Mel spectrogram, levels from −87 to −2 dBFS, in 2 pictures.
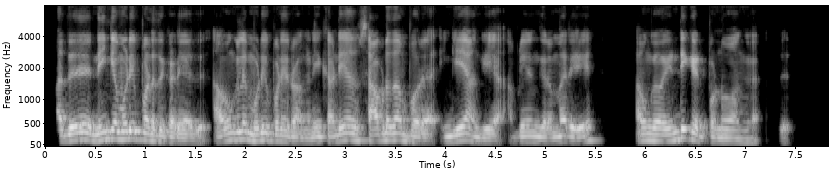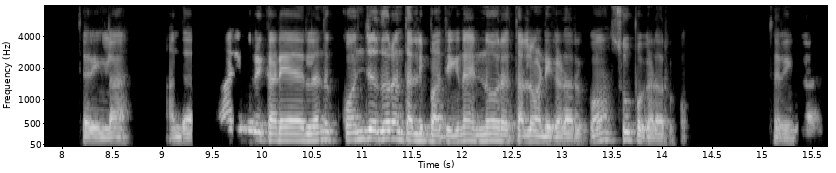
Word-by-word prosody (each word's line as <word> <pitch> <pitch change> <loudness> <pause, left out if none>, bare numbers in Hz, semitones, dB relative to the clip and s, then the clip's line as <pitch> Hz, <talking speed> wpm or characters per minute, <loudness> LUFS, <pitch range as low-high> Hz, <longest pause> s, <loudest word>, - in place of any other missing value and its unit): அது 135 +3 +4 0.2
நீங்க 170 +5 +3
முடிவு 175 +1 +3
பண்ணது 135 -5 +2
கெடையாது. 95 -3 0 0.2
அவங்களே 160 +4 +1
முடிவு 145 +2 +1
பண்ணிருவாங்க. 110 -7 -1
நீ - - 0
கண்டிப்பா 135 +7 +1 0.2
சாப்ட 130 +3 +1
தான் 145 -4 -1
போற. 105 -3 +1 0.2
இங்கயா? 130 +6 +3
அங்கயா? 95 -2 -1
அப்டிங்கிற 110 -1 -2
மாரி 115 -1 +2 0.6
அவங்க 140 0 +1 0.2
இண்டிகேட் 160 -1 +2
பண்ணுவாங்க. 95 -3 -3 0.9
அது - - -40
சரிங்களா? 100 0 0 0.5
அந்த 100 +1 -2 0.4
பாணிபுரி 190 -3 -2
கடைலருந்து 140 +2 +3 0.2
கொஞ்சம் 175 +3 +3
தூரம் 175 -2 +3
தள்ளி 140 -1 +3
பார்த்தீங்கன்னா, 125 +2 0
இன்னொரு 135 +1 +1
தள்ளுவண்டி 115 -2 +2
கட 100 -2 +1
இருக்கும். 95 - -4
சூப்பு 160 -4 -1
கட 95 - -1
இருக்கும். - - -19 0.8
சரிங்களா? 90 0 -7
130 Hz, 140 wpm, -23 LUFS, 105-150 Hz, 0.9 s, அது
